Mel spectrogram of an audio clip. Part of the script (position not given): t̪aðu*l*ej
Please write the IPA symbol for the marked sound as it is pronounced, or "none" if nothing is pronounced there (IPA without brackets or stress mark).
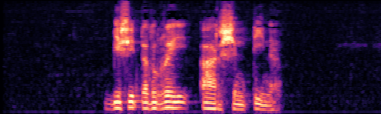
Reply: r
